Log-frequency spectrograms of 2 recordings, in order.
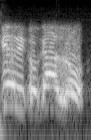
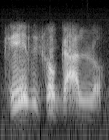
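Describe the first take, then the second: First: The name is said loudly and boldly. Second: The name is said quietly and timidly. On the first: The speaker has found courage. "parla un po' più forte. Allora sai, mi sono fatto coraggio" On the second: The speaker is shy and hesitant. "sommessamente dico"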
